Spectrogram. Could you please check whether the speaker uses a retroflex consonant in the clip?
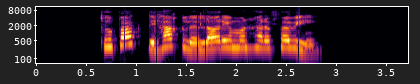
no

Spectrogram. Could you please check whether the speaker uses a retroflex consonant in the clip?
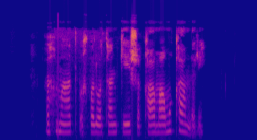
no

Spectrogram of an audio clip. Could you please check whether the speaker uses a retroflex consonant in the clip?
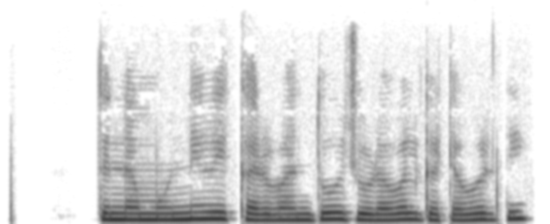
yes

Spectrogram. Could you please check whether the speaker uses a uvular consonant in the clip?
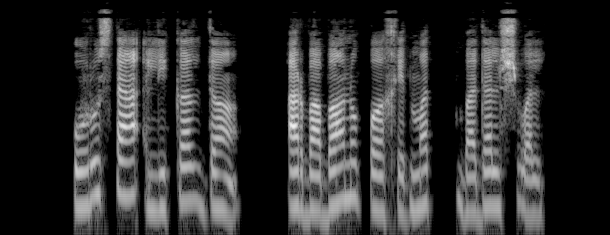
no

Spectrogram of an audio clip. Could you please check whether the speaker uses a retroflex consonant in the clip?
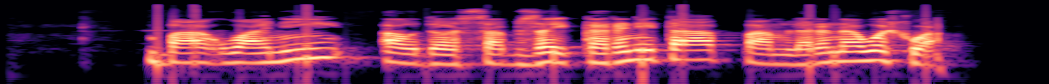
no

